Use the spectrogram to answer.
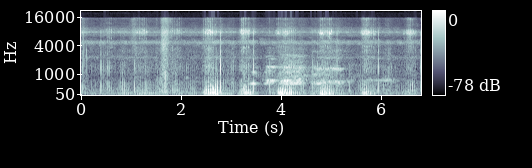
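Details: Sleeping cat snoring: rhythmic rumbling snores with a fluttery, purr-like quality on each breath.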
